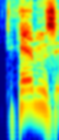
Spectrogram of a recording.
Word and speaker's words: Thames: It's not the Thames. Thank you. Thames is the pronunciation, is what Will said.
